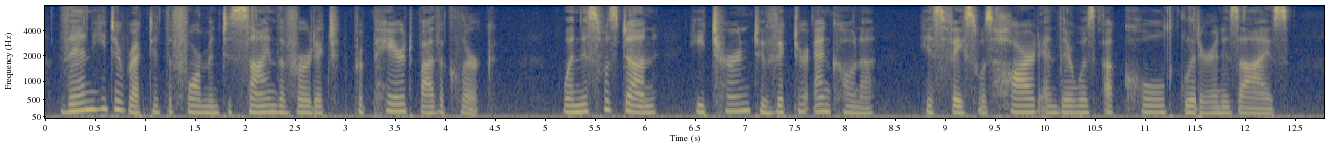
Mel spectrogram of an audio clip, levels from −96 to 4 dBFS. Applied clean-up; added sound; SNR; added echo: none; none; none; none.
